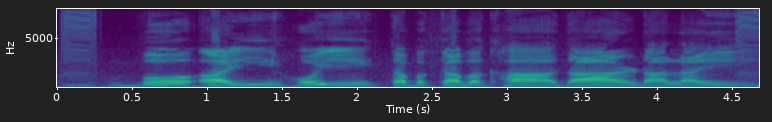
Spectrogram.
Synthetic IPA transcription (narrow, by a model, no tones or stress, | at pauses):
boːaːiɦoːit̪ɐbkɐbkʰaːd̪aːɾɖaːlaːi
